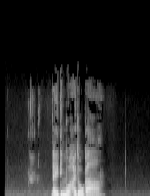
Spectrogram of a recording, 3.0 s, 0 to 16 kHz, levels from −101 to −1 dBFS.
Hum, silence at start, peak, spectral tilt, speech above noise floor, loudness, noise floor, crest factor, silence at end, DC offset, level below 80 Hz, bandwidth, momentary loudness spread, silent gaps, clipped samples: none; 1.05 s; 0 dBFS; -7 dB/octave; 47 dB; -16 LUFS; -62 dBFS; 20 dB; 1 s; under 0.1%; -50 dBFS; 9.6 kHz; 23 LU; none; under 0.1%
